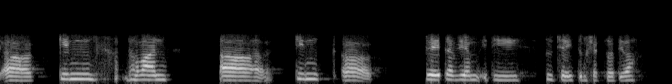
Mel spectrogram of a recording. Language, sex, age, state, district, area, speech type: Sanskrit, female, 30-45, Andhra Pradesh, Guntur, urban, conversation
